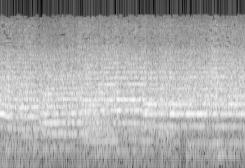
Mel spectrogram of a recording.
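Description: Beiguan procession music: a suona (Chinese shawm) plays a loud, sustained melody, holding notes and sliding between them.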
